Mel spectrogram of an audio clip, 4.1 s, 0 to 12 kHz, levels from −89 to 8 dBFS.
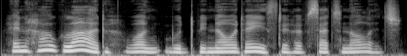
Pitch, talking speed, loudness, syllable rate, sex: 195 Hz, 160 wpm, -15 LUFS, 4.3 syllables/s, female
